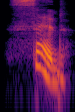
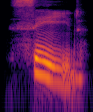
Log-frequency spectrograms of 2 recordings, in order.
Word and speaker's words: said: say said said remember the pronunciation is said not said tell told told with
